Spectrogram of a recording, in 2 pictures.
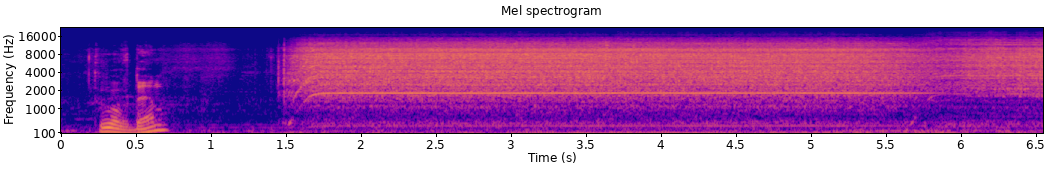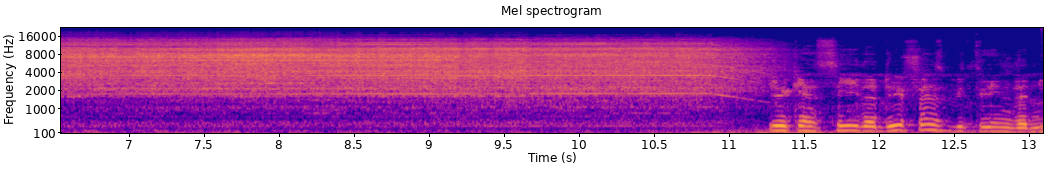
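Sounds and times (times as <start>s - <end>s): handheld drill whining: 1.4s - 11.3s.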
